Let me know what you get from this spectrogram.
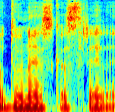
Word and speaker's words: Dunajská Streda: zu Dunajská Streda in der Slowakei. – Genau, Dunajská Streda in Slowakei oder FC Dac ist Abkürzung so.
